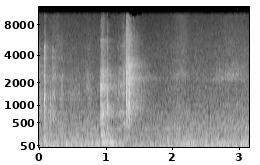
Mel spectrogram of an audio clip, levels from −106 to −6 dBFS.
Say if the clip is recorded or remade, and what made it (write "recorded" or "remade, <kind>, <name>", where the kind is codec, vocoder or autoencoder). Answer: recorded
